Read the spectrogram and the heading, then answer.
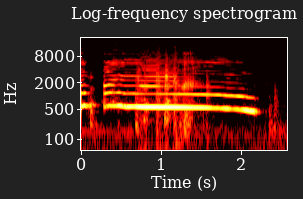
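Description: A man lets out one long, loud, high-pitched scream that holds steady for about two seconds before sliding downward and cutting off, sounding almost like a howl.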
